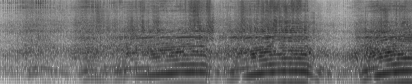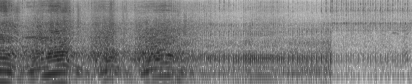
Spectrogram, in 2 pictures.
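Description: A small model plane engine starts and revs up and down loudly.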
